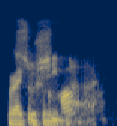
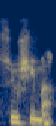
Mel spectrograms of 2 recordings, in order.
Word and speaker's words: Tsushima: They have Doom Eternal, Final Fantasy VII Remake, Ghost of Tsushima, if I'm saying that correctly. – Tsushima. Yeah. – Tsushima. – Like Hades. Sushi. Like Tsushima.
